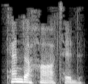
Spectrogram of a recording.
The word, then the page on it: tender-hearted: ‘tendər,hɑ:rtıd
